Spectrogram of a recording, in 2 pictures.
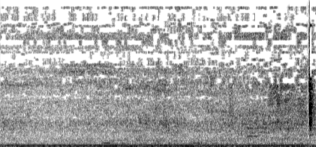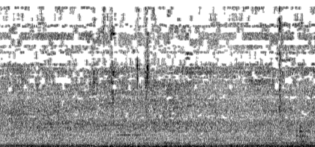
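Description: Steady engine-and-hydraulic drone from the machinery powering a multi-module hydraulic pile breaker, with a constant low hum. A sharp click about four seconds in and another at the very end.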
